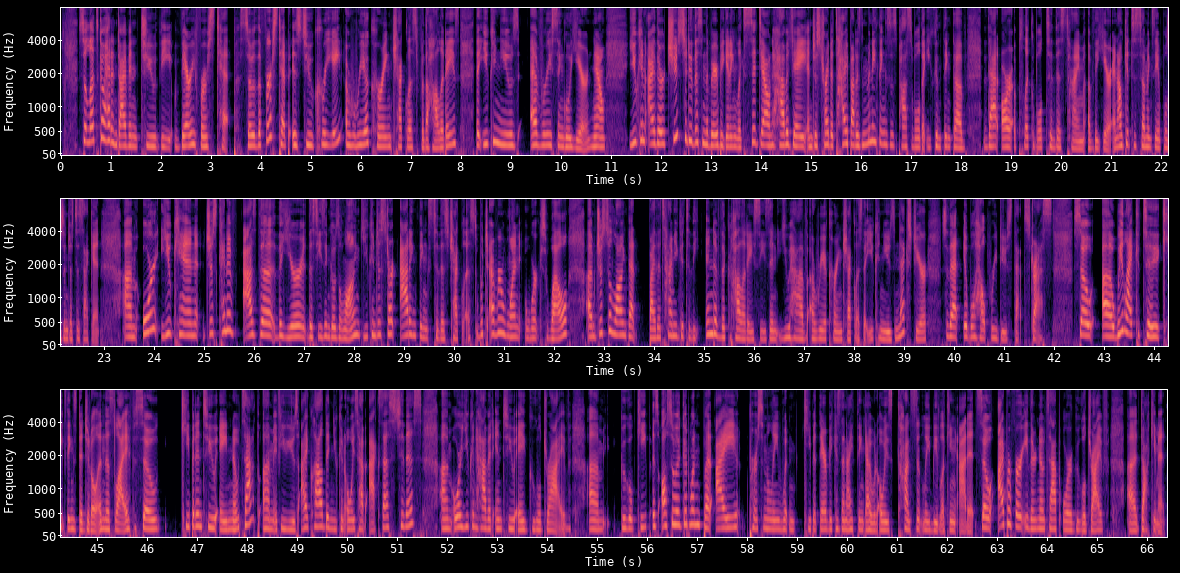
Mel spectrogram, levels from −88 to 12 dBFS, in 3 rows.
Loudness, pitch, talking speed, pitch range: -21 LUFS, 200 Hz, 205 wpm, 180-235 Hz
